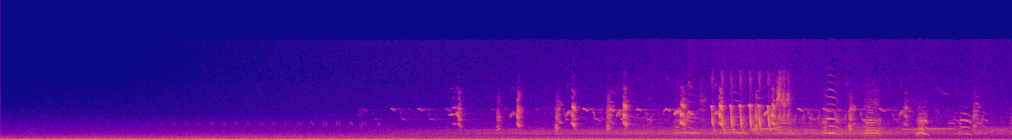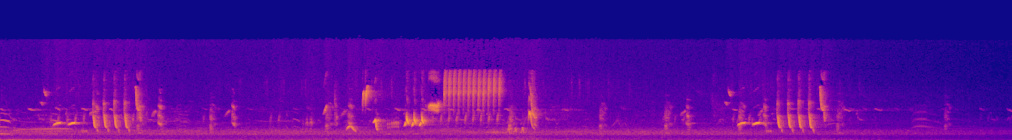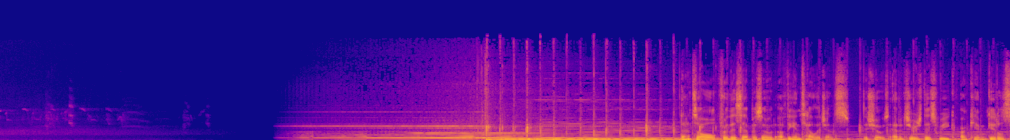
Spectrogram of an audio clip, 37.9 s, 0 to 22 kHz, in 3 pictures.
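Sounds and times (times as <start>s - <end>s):
low rumble: 0.0s - 13.9s, 30.6s - 37.7s
birds chirping and calling: 4.4s - 27.1s
speech: 34.0s - 37.9s.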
